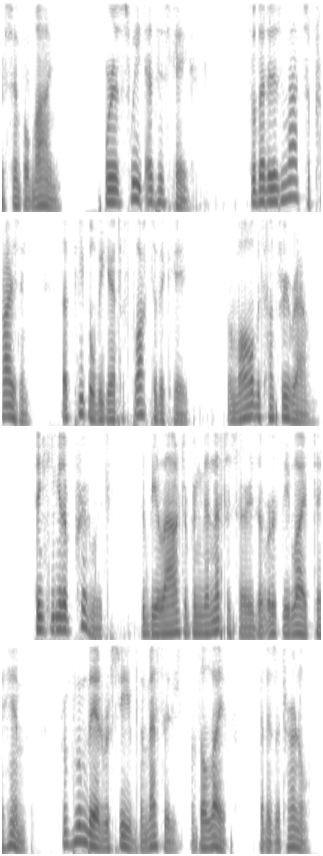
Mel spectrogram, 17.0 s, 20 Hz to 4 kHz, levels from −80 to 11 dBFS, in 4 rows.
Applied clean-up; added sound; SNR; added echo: neural mask model DeepFilterNet 3.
